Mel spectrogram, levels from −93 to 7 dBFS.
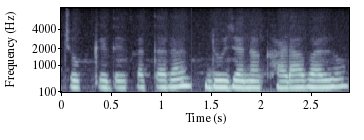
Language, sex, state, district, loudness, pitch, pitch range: Bhojpuri, female, Uttar Pradesh, Gorakhpur, -14 LUFS, 200 Hz, 195-205 Hz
